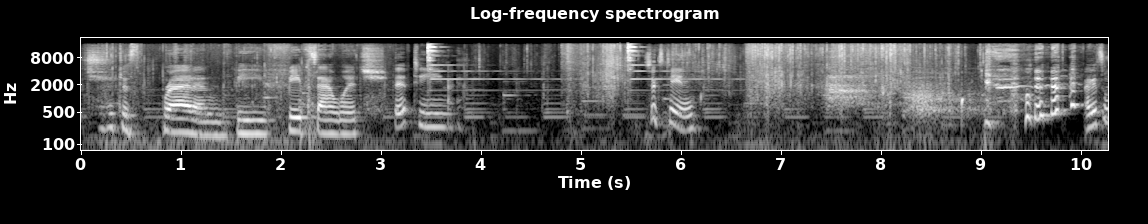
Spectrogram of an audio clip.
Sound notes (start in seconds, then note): 7.3 sighing; 9.0 giggling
